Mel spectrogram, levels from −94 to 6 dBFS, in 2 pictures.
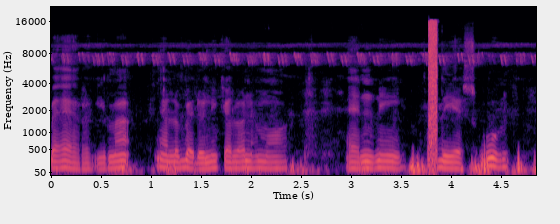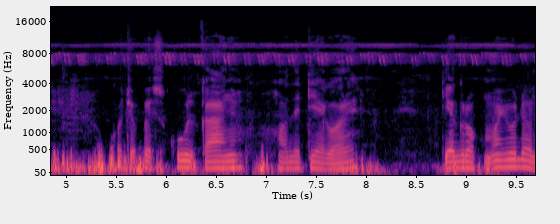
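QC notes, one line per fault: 3.77–3.85 s, samples built from the wrong bytes: after "en ni", misaligned byte assembly turns low bits into loud, harsh broadband noise for 80 ms, ending before "e sikul".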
